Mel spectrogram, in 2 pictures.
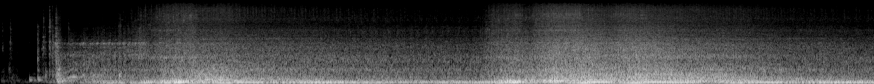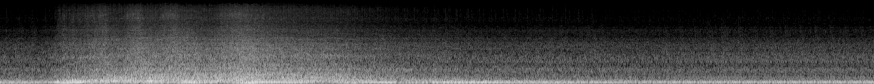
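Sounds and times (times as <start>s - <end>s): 
diesel V8 engine starting: 0.3s - 17.3s.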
